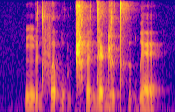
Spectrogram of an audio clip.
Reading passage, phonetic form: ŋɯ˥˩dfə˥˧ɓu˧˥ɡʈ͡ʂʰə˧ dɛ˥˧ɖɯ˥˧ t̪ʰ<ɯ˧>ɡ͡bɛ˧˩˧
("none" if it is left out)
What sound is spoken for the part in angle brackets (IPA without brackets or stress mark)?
ɯ˥˩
